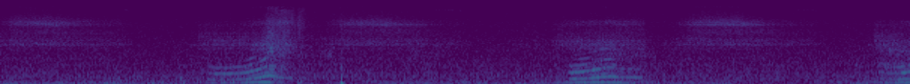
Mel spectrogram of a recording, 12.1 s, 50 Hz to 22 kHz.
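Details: 13-year-old sleeping pet, recorded shortly before his death: rhythmic rough snores with a rising whistling tone, about 14 per minute, over steady background hum; snoring.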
